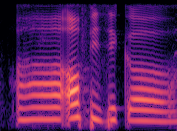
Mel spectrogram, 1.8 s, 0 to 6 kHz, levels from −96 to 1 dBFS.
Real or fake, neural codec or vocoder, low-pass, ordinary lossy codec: real; none; 5.4 kHz; none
